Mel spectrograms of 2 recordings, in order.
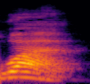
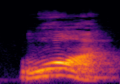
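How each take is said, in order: First: It is said without that rounded nasal shape. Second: It starts with rounded lips and ends nasally. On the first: The speaker calls it wrong. "而不是 one，这个声音往后走一点啊" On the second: The speaker calls it right. "是 wa，双唇碰撞再分开，然后发 an，再走鼻音 one"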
